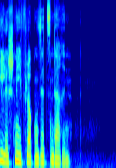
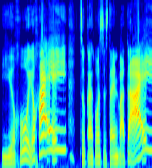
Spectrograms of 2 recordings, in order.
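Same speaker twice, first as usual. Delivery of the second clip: gleeful taunt; 7 dB louder than usual. A narrator's reading. Witch races downhill taunting her sister, jubilant sing-song. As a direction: crow with glee. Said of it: "ruft sie Zuckerguss zu".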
